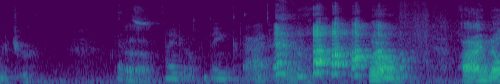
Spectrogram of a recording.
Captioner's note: laughing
